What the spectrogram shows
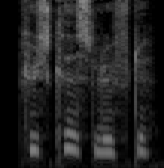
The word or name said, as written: kyskhedsløfte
